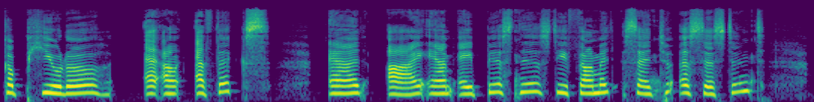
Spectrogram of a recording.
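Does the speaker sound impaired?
Yes: Down syndrome.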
